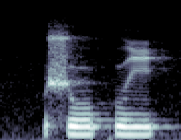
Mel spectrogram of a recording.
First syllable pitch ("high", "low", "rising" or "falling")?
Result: high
